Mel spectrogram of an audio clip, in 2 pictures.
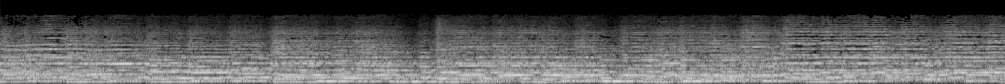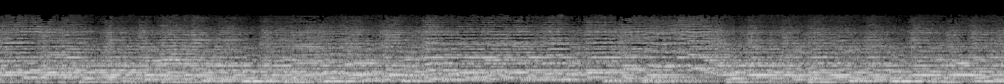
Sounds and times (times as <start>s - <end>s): String section: 0.0s - 20.0s.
